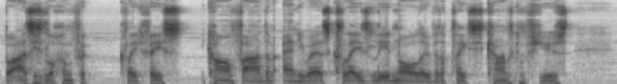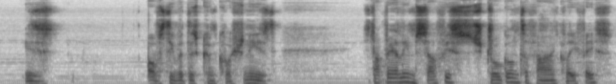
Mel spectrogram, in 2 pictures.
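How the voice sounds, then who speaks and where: Brief: young guy, very low voice, loose rambling fan chatter, soft music underneath. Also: moderate pace. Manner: rambling, leans on "like" fillers. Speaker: video creator. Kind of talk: casual movie commentary. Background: soft background music.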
